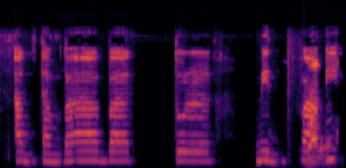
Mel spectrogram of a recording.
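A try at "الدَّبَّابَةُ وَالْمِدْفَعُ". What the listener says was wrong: Ada waw.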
